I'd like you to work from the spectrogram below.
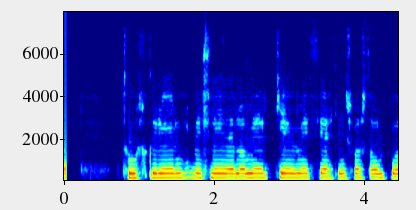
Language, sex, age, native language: Icelandic, male, 11, Icelandic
